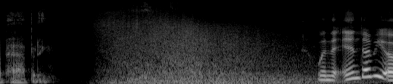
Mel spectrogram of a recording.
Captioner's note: intense swoosh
